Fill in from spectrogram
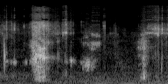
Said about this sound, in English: Our fans are really enjoying listening to me chew.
